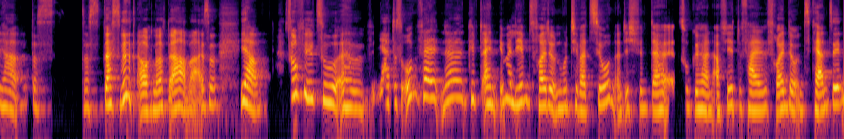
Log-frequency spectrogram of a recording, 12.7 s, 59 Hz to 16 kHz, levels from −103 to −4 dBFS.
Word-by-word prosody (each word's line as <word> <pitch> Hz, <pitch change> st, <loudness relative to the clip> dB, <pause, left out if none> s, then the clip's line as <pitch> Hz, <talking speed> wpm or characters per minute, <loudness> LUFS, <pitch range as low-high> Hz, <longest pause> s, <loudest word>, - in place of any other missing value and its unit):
ja, 215 Hz, -1 st, -4 dB
das 215 Hz, -1 st, -11 dB, 0.4 s
das 210 Hz, -1 st, -8 dB
das 230 Hz, +1 st, +4 dB
wird 325 Hz, +3 st, +2 dB
auch 185 Hz, +1 st, +3 dB
noch 210 Hz, +3 st, 0 dB
der 210 Hz, -1 st, +5 dB
Hammer. 220 Hz, -, +2 dB
Also, 230 Hz, +1 st, -4 dB, 0.4 s
ja, 230 Hz, -9 st, +3 dB, 0.3 s
so 350 Hz, +3 st, +1 dB
viel 340 Hz, -5 st, +1 dB
zu, 275 Hz, -5 st, +1 dB
ähm 205 Hz, 0 st, -2 dB, 0.2 s
ja, -, -, -3 dB
das 255 Hz, -, -6 dB
Umfeld, 330 Hz, -, +1 dB
ne, 305 Hz, +5 st, -2 dB
gibt 290 Hz, -1 st, -5 dB
einem 235 Hz, 0 st, +3 dB
immer 280 Hz, +5 st, -2 dB
Lebensfreude 245 Hz, -3 st, +1 dB
und 175 Hz, -, -6 dB
Motivation 215 Hz, +4 st, -1 dB
und 170 Hz, -, -8 dB
ich 200 Hz, +1 st, -5 dB
finde, 205 Hz, -1 st, -8 dB
da 190 Hz, +1 st, +1 dB
dazu 215 Hz, -, -11 dB
gehören 200 Hz, -3 st, 0 dB
auf 180 Hz, 0 st, -2 dB
jeden 225 Hz, 0 st, -3 dB
Fall 195 Hz, 0 st, +1 dB
Freunde 200 Hz, +2 st, 0 dB
und's 195 Hz, +1 st, -7 dB
Fernsehen 220 Hz, +6 st, +5 dB
220 Hz, 175 wpm, -24 LUFS, 200-255 Hz, 0.4 s, der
